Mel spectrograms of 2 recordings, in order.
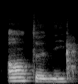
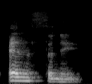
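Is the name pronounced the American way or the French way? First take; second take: French; American. First: The name is pronounced the French way. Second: The name is pronounced the American way. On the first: "in France they say Anthony. They say" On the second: "but in America it's uh"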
